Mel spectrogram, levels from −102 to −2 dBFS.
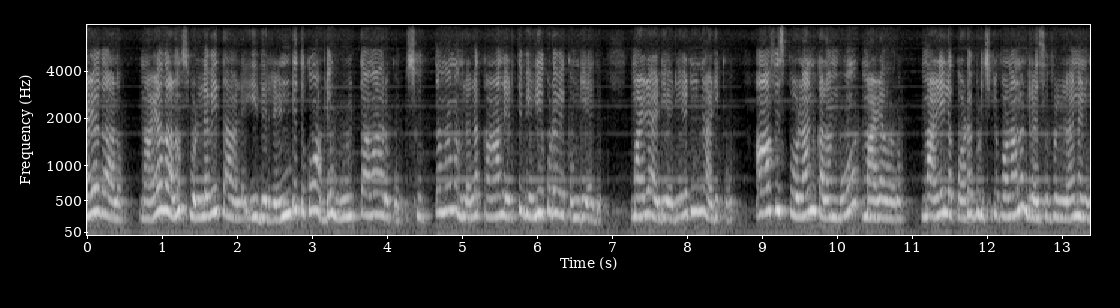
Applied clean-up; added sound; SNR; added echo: neural separator model SepFormer DNS4.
